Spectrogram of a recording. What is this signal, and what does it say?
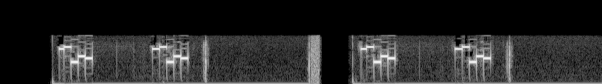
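Five-tone selective call (ZVEI), heard as quick runs of five tones, tones of about 70 ms. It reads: 89143 89143 89143 89143
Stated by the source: ZVEI five-tone call 89484 received by SDR, logged by Feuerwehr Orlamünde.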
